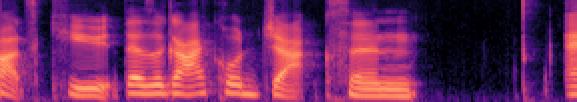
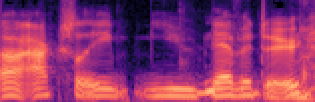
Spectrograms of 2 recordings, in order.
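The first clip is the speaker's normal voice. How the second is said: ordinary delivery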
